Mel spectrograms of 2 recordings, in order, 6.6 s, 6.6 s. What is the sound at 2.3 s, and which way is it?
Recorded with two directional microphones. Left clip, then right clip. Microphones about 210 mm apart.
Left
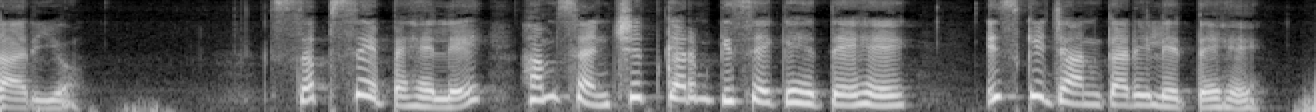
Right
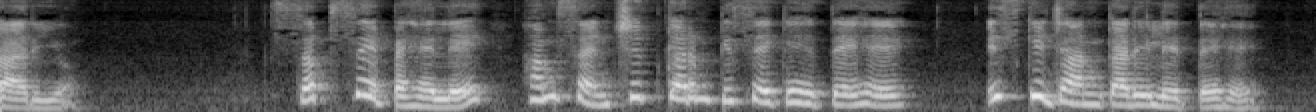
A woman's voice, 45° left (ahead or behind).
